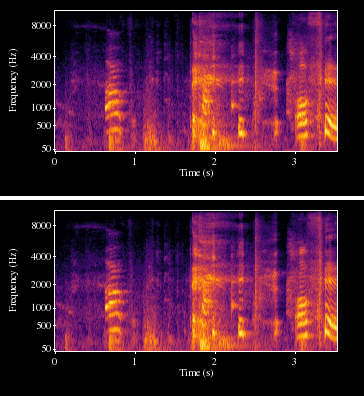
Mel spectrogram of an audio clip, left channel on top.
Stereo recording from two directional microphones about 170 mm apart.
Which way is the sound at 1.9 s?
5° right (ahead or behind).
